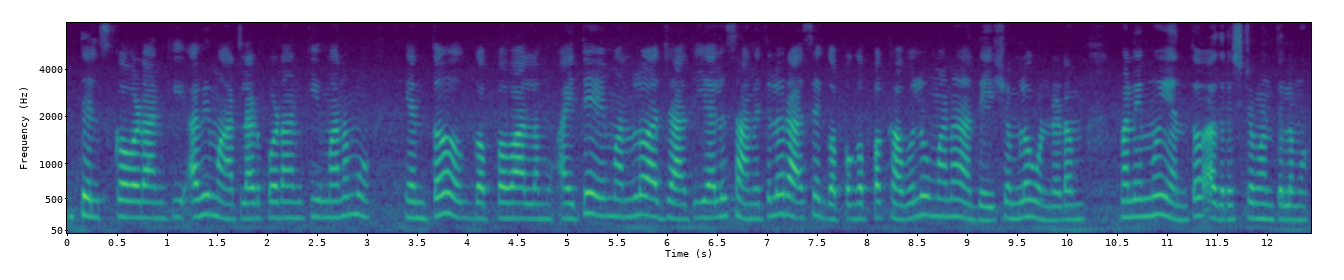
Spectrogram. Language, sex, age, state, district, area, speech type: Telugu, female, 30-45, Andhra Pradesh, Kakinada, urban, spontaneous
